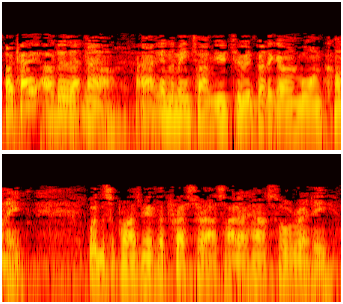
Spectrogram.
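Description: A man's voice: medium pitch, fairly even intonation, quick pace, natural voice. A man playing a busy, evasive senior British detective in a naturalistic radio drama. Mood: brisk. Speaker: actor in radio crime drama. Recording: slightly muffled broadcast, faint noise.

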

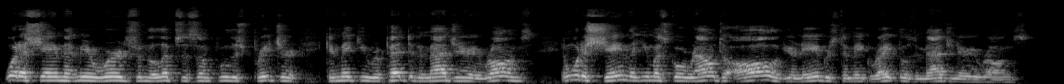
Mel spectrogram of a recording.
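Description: A man's voice: a little high, steady tone, brisk, hardly any pauses, darkish tone, voice pushed up, natural voice. A man voicing Shame's part in a story, a haughty scoffer who talks in archaic speech with contemptuous, gloating, snapping taunts. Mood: mocking. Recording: roomy, echoing voice recording.

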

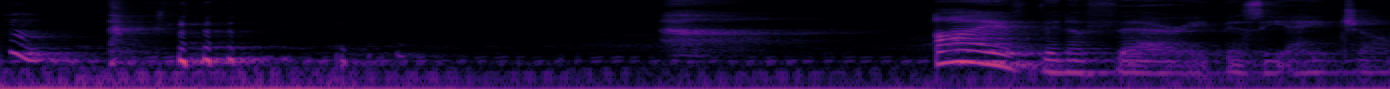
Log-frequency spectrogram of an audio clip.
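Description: A woman voicing an obsessive, possessive winged supervillainess in an ASMR roleplay, theatrical and breathy, often sinking into whispers, with menacing tenderness. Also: on the high side, roomy sound, slight background noise, voice pushed up, full character voice. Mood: teasing, sinister.

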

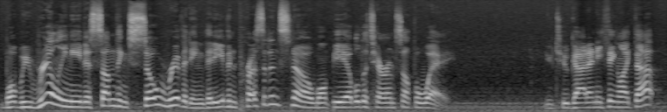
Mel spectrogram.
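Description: A man's voice: a little high, quick pace, lightly acted. Man acting blunt rebel mentor, faint hum. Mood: businesslike. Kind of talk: amateur radio play acting. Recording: faint hum and background noise.

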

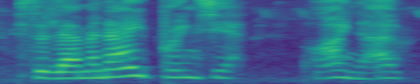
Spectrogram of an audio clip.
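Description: An actress playing a friendly, flirtatious housemaid in a British period radio drama, with coaxing, colloquial speech. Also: female voice, fairly high pitch, steady tone, normal speed, slight background noise, close to an everyday voice. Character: flirtatious, friendly housemaid offering lemonade, later alarmed.

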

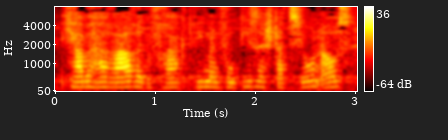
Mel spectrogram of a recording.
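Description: A woman's voice: lowish voice, flat delivery, normal speed, close to an everyday voice. An actress playing a troubled, defiant young female recruit in a science fiction radio drama. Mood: worried. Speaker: lead actor and narrator of an audio drama. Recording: studio radio play with loud music.

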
